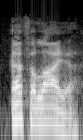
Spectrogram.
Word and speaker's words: Athaliah: and then and how do you pronounce it? Athaliah. – Athaliah.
